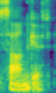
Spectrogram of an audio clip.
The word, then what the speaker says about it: Sandgate: and that's in the Sandit area. And I know it's spelled Sandgate, but we pronounce it Sandit.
